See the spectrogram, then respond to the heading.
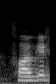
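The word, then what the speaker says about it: forget: हम आर के साउंड को जो है इसको साइलेंट करेंगे, ठीक है ना, फॉरगेट बोलेंगे, फॉरगेट, भूलना।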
